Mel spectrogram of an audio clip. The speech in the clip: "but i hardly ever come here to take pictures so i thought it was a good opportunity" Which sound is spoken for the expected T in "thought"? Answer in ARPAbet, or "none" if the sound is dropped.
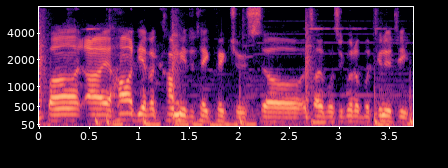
none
